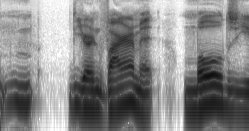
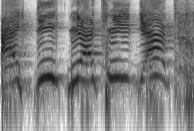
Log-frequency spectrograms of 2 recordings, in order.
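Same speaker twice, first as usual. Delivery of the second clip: put-on shrill, very high, drawn-out screaming rant. Imagining a historical figure as the worst Uber driver: screaming Hitler impression. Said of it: "he'd be screaming ... That was a good impression of Hitler".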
